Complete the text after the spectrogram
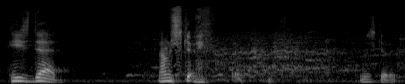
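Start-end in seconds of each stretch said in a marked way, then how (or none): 2.1-3.3 a breathy little laugh at own joke; laughing at own joke, soft and short; real soft laugh. Real, not acted. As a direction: chuckle quietly under the breath. Joke after the punchline.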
